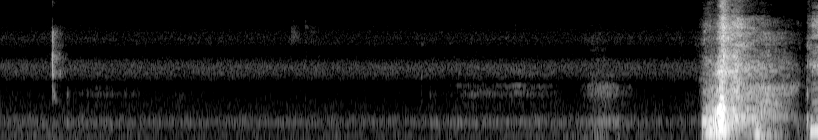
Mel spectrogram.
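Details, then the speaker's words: Sneeze from an adult during a spicy freeze-dried ice cream bar challenge, blamed on pepper dust going up the nose; ongoing cough. Mostly silence, then one brief, forceful sneeze-like burst. "I had this the last time as well Jesus if feel coming again how last can R up my noise the dust call you to sneeze all the time"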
